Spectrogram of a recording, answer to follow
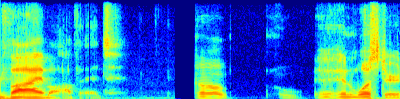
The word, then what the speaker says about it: Worcester: yeah i love it worcester is as the city that ignores most of the like a lot of the letters in its spelling for some reason yes it does absolutely it's spelled like warchester yeah that's pronounced worcester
